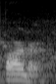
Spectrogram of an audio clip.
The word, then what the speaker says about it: Farriner: And then it says here, working late in his bakery, Thomas, and I have trouble pronouncing this, but it's spelled F-A-R-R-I-N-E-R. So every time I pronounce it, it sounds like foreigner. So it sounds like foreigner, like someone who is from a foreign country, but it's actually foreigner.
